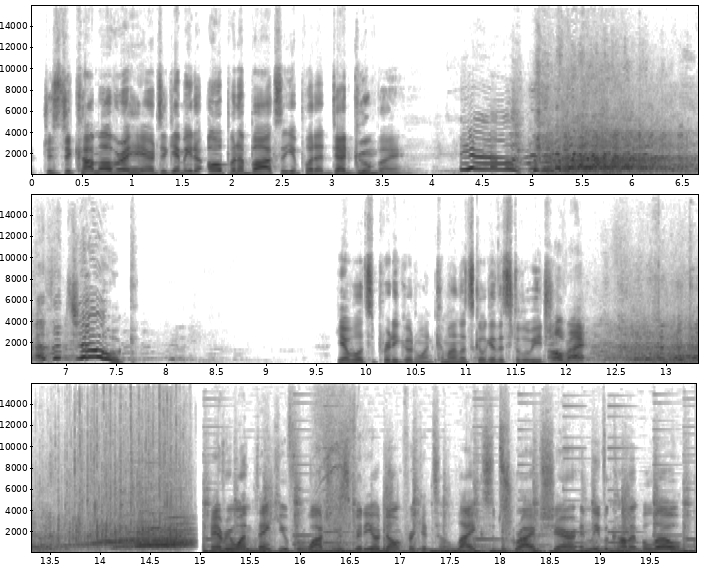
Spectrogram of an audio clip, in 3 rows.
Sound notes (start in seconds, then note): 4.6 laughter; 12.5 cheering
